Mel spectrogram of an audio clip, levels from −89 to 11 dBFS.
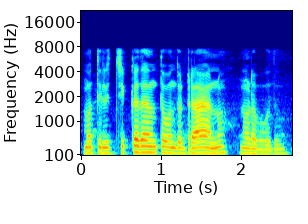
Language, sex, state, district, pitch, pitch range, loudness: Kannada, male, Karnataka, Koppal, 150 Hz, 140-160 Hz, -18 LUFS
